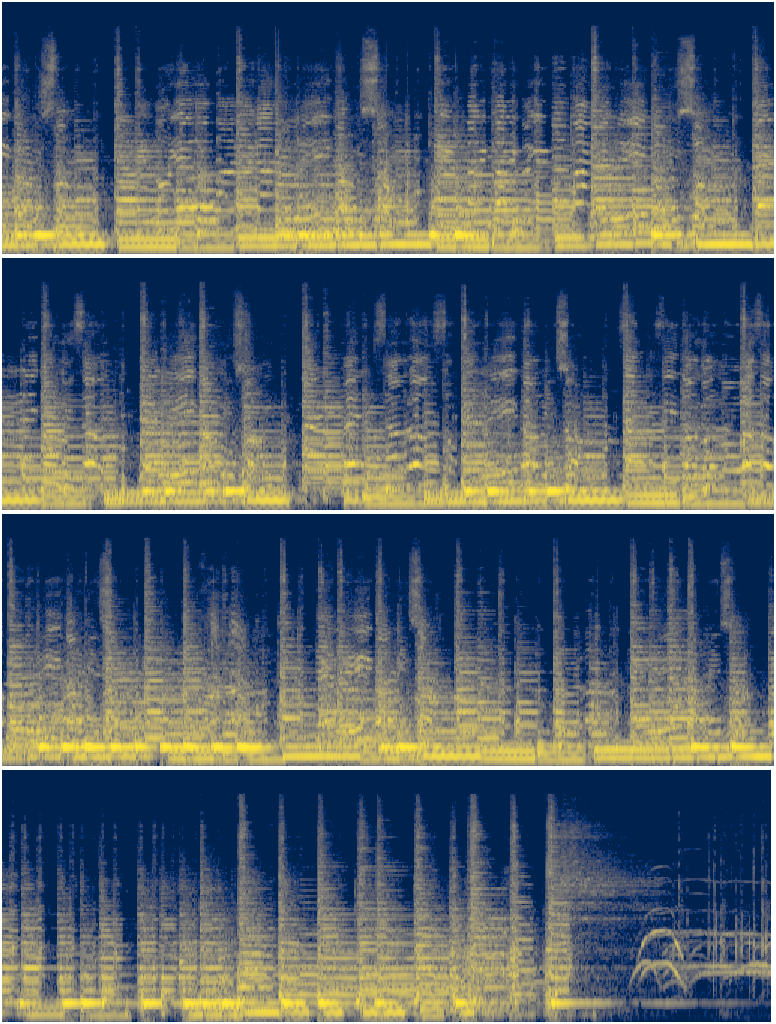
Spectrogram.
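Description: Live band playing with electric bass, congas, trumpet and acoustic guitar over a steady bass line and busy hand percussion. The tune ends near the end.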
